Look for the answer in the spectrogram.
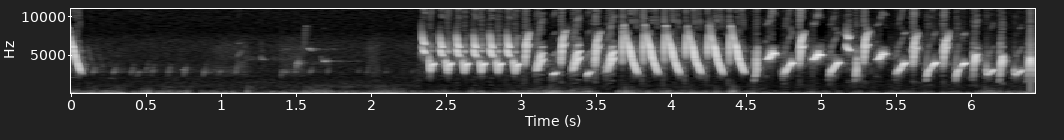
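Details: European goldfinch song, styles called Serfati, Gzrati and Sersir: after a quiet stretch with faint rumble, a dense burst of fast repeated high twitters and buzzy slurred notes runs without break to the end.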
